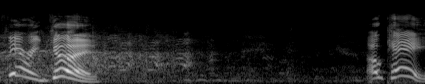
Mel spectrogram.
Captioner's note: audience laughter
